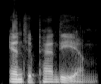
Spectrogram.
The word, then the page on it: antependium: American English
